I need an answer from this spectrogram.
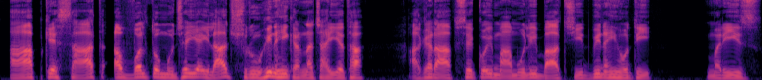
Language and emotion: Urdu, disgusted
